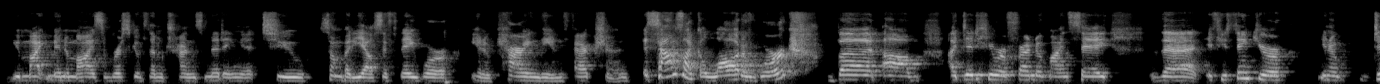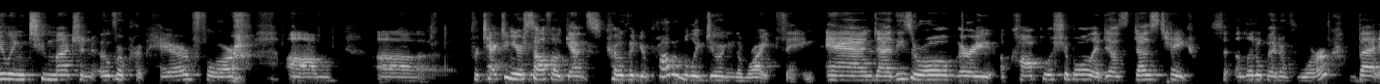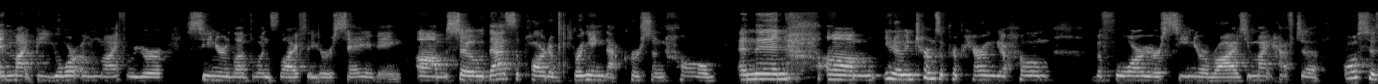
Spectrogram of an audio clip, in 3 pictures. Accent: American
